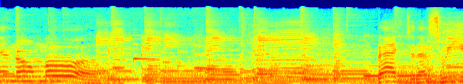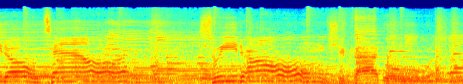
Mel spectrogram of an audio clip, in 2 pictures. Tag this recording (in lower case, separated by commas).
saxophone, orchestra, jazz, brass instrument, musical instrument, singing, music, trombone, trumpet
